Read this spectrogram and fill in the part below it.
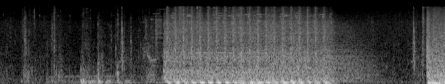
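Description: Rapid automatic gunfire in Rainbow Six Siege on the Hereford map, a dense sustained burst after a few scattered shots, loud and close, with a short quiet gap before another loud shot at the end.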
